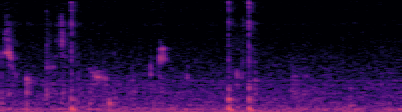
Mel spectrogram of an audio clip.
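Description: Near silence: room tone with a few faint, short clicks in the first two and a half seconds.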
